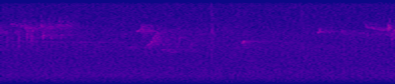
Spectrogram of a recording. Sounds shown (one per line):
Pacific-slope Flycatcher song
Chestnut-backed Chickadee call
